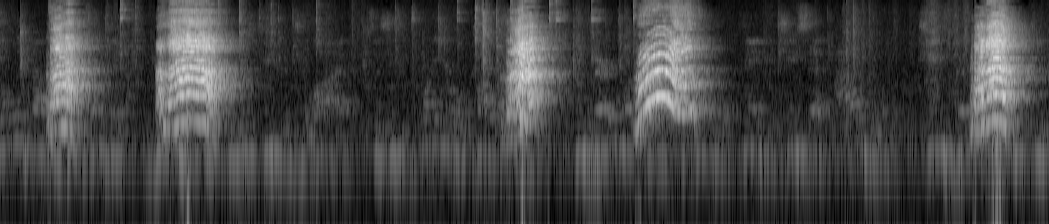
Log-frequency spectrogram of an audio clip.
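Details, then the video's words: Macaw kept as a pet, calling for attention and food, producing five loud harsh speech-like phrases in pairs and singles across ten seconds, with soft mutters in the pauses. "The Talking and Dancing Macaw"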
